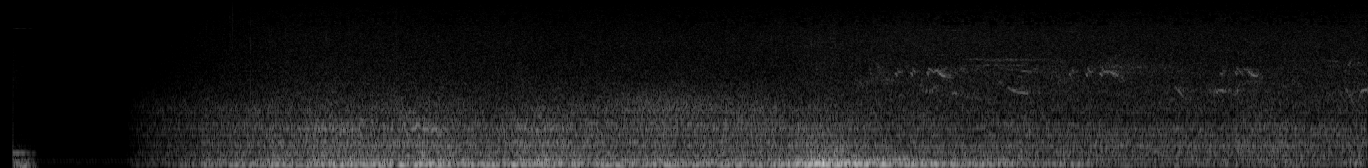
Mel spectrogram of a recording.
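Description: A car engine roars as the car speeds along a road.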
